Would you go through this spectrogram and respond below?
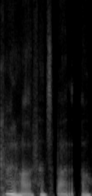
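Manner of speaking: tired, stoned voice, very soft. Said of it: "I could just sound tired and stoned".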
